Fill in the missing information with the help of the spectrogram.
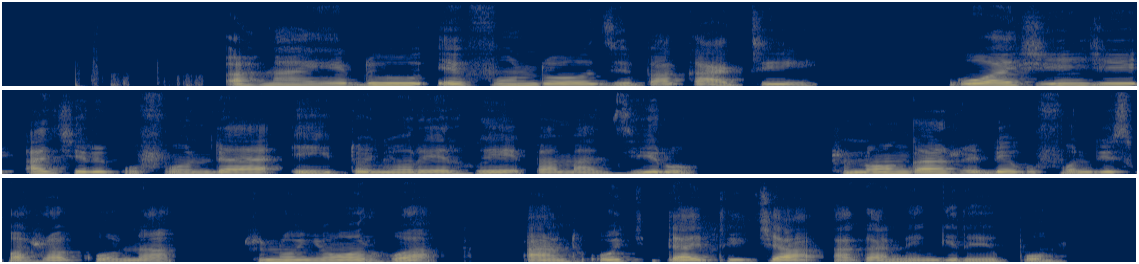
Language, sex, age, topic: Ndau, female, 36-49, education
